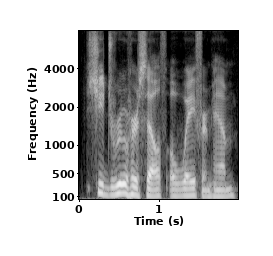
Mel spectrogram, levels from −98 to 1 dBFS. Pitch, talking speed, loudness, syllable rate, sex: 120 Hz, 180 wpm, -16 LUFS, 4.6 syllables/s, male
